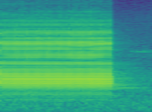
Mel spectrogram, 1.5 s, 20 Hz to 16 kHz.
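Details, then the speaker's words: 5.3L LS truck engine on MegaSquirt 2, stepper idle air control valve commanded to home position without holding current: steady high-pitched electric buzz about a second, then cuts off as the valve bottoms out against its end stop. "if i go back to home it should make that sound just motion and then a little bit of the bottomed out sound where it buzzes right at the end there if i push home position again it should just be all buzzing because it can't move any further"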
